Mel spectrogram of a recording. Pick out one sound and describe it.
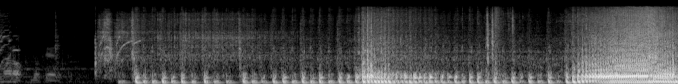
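A dirt bike engine starts and idles with a sputtering rumble.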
